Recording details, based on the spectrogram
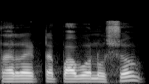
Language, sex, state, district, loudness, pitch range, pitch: Bengali, male, Tripura, West Tripura, -14 LUFS, 135-140 Hz, 135 Hz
